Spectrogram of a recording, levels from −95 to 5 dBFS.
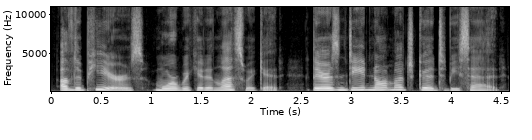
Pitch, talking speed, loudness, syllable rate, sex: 215 Hz, 225 wpm, -17 LUFS, 5.3 syllables/s, female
